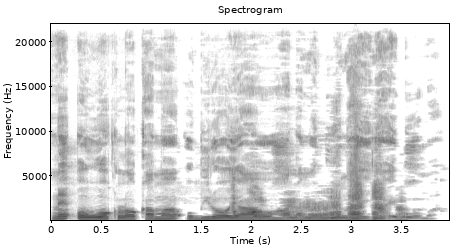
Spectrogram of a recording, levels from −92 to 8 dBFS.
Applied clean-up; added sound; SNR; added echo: classical method Wiener filter.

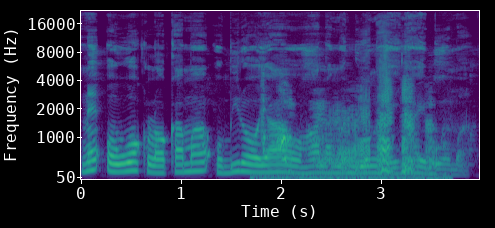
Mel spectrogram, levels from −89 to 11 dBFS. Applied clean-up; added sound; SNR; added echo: none; Zipper (clothing); 2 dB; none.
